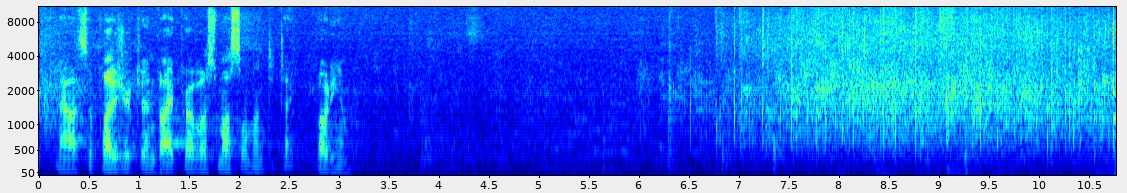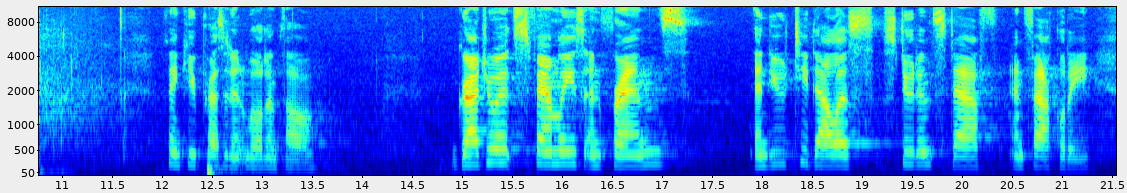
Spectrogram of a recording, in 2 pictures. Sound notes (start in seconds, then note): 6.0 applause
